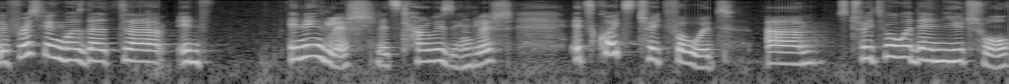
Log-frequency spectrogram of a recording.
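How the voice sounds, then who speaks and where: Speaking with a French accent at a fairly slow pace, the voice holds a very even loudness while making very wide pitch swings. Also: woman, high pitch for a woman. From France. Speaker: robotics professor. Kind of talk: conference talk. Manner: hesitant, many fillers.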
